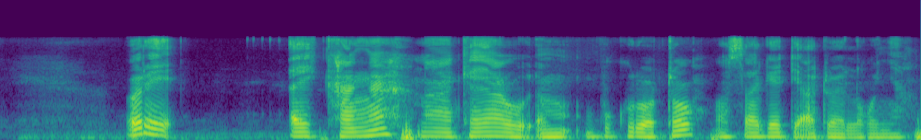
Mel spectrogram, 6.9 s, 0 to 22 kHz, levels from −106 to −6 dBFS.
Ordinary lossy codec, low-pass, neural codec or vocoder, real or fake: none; 7.2 kHz; none; real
